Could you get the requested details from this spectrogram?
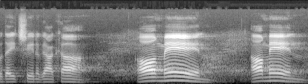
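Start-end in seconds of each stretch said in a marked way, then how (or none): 2.1-4.6 loud, slow stretched amen; drawn-out amen. Acted. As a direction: hold the amen long and strong.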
